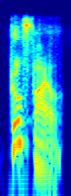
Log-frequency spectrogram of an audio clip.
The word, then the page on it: profile: Indian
